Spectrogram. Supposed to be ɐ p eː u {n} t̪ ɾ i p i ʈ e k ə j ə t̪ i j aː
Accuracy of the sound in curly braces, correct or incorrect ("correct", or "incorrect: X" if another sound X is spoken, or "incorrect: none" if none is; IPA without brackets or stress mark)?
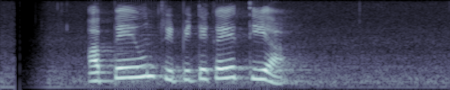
correct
